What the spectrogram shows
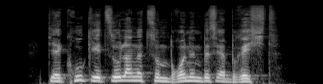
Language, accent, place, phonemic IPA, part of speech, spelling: German, Germany, Berlin, /deːɐ̯ kʁuːk ɡeːt zoː ˈlaŋə t͡sʊm ˈbʁʊnən bɪs eːɐ̯ bʁɪçt/, proverb, der Krug geht so lange zum Brunnen, bis er bricht
- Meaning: the pitcher goes so often to the well that it is broken at last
